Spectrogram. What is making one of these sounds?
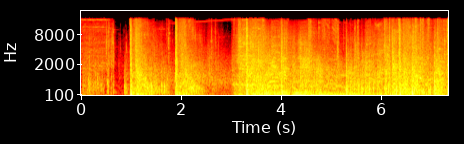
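Rapid gunshots fire in loud bursts.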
